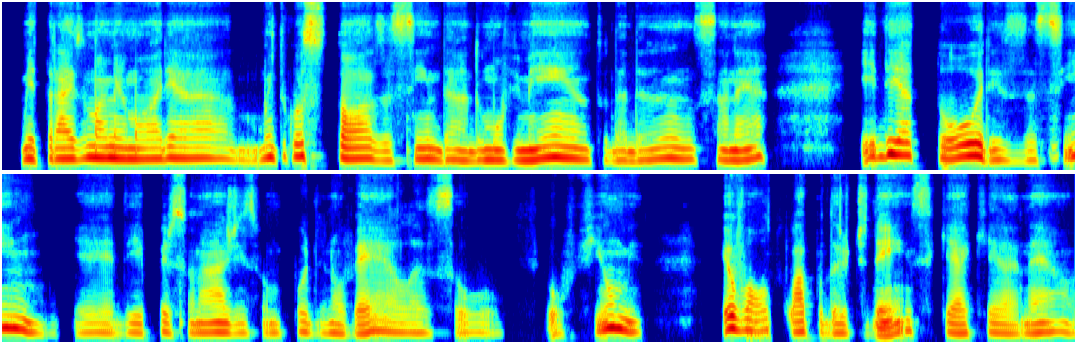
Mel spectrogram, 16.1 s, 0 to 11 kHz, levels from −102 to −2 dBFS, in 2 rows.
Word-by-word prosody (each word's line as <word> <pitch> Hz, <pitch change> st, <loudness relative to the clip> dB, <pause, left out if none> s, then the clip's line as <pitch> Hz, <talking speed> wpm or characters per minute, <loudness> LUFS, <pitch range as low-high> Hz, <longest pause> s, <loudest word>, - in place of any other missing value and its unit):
me 165 Hz, 0 st, +2 dB
traz 165 Hz, +1 st, 0 dB
uma 180 Hz, 0 st, +5 dB
memória 165 Hz, 0 st, +1 dB
muito 150 Hz, +7 st, -4 dB
gostosa 170 Hz, -6 st, +1 dB
assim 145 Hz, +3 st, -1 dB
da 145 Hz, -1 st, -3 dB
do 135 Hz, +3 st, -3 dB
movimento, 150 Hz, +1 st, +3 dB
da 140 Hz, +1 st, -7 dB
dança, 155 Hz, +1 st, -3 dB
né, 150 Hz, +6 st, +2 dB, 0.7 s
e -, -, -1 dB
de 225 Hz, +3 st, +7 dB
atores 170 Hz, -, +3 dB
assim, 165 Hz, 0 st, +1 dB, 0.2 s
eh, 140 Hz, +1 st, -10 dB
de 135 Hz, +1 st, -9 dB
personagens, 135 Hz, -1 st, -4 dB
vamos 135 Hz, -1 st, -10 dB
pôr 150 Hz, -2 st, -6 dB
de 130 Hz, -, -21 dB
novelas 135 Hz, +1 st, -5 dB
ou 135 Hz, -2 st, -13 dB, 0.3 s
ou -, -, -10 dB
filme, 190 Hz, -8 st, +4 dB, 0.6 s
eu 200 Hz, -, +8 dB
volto 165 Hz, 0 st, -3 dB
lá 150 Hz, +1 st, +1 dB
para 145 Hz, -, -16 dB
o -, -, -14 dB
Dirty 130 Hz, -2 st, -8 dB
Dancing 135 Hz, +12 st, -1 dB
que 140 Hz, -, -7 dB
é 130 Hz, -1 st, -1 dB
que 140 Hz, +2 st, -11 dB
é, 125 Hz, -2 st, -5 dB
né, 135 Hz, +3 st, -4 dB
150 Hz, 145 wpm, -23 LUFS, 135-170 Hz, 0.7 s, eu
